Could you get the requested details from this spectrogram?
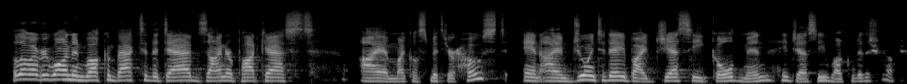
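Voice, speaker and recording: Very clean recording, silent background, with a dry, close sound and no echo. A man speaks at a moderate pace in a high pitch with ordinary pitch variation. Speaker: podcast host. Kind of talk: casual interview. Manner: gentle, calm public-radio style.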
